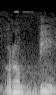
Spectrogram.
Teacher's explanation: الراء مفخمة والباء يعني تكون اكثر رقة لانها مكسورة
